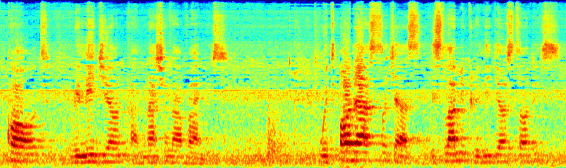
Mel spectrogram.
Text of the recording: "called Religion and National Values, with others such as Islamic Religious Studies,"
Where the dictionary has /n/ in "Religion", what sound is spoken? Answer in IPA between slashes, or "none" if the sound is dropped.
none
